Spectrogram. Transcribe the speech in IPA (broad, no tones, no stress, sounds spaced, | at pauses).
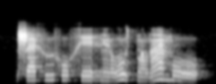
ʂ æ x ɯ x o x e r ẽ j lˠ u z tʷ æ̃ lˠ ɾ æ̃ m o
